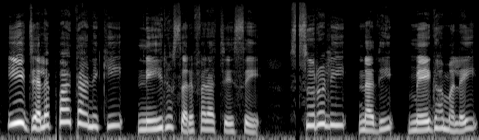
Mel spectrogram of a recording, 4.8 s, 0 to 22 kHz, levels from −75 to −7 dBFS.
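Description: A gap at a join of encoded pieces opens at 0.56 s, a silence of about 30 ms lasting until 0.59 s, and a second one follows at 2.95 s, running about 36 ms to 2.99 s. The speech was encoded in separate pieces and joined untrimmed, so each piece's encoder start-up delay and padded final frame remain as dead air. Both dropouts have their edges smeared by the codec, and the speech resumes exactly where it stopped.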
